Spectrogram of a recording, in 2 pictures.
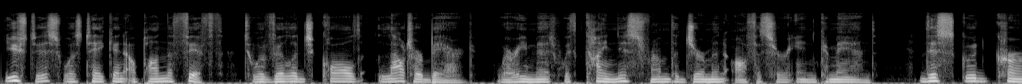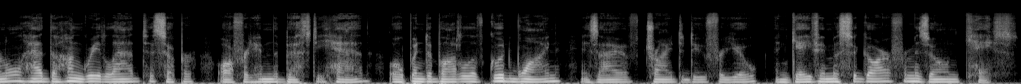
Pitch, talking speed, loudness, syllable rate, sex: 120 Hz, 175 wpm, -19 LUFS, 4.6 syllables/s, male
